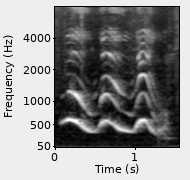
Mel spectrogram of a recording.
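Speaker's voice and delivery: high, loud wailing siren; fire siren imitation. A narrator's reading. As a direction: woo like an approaching fire engine.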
